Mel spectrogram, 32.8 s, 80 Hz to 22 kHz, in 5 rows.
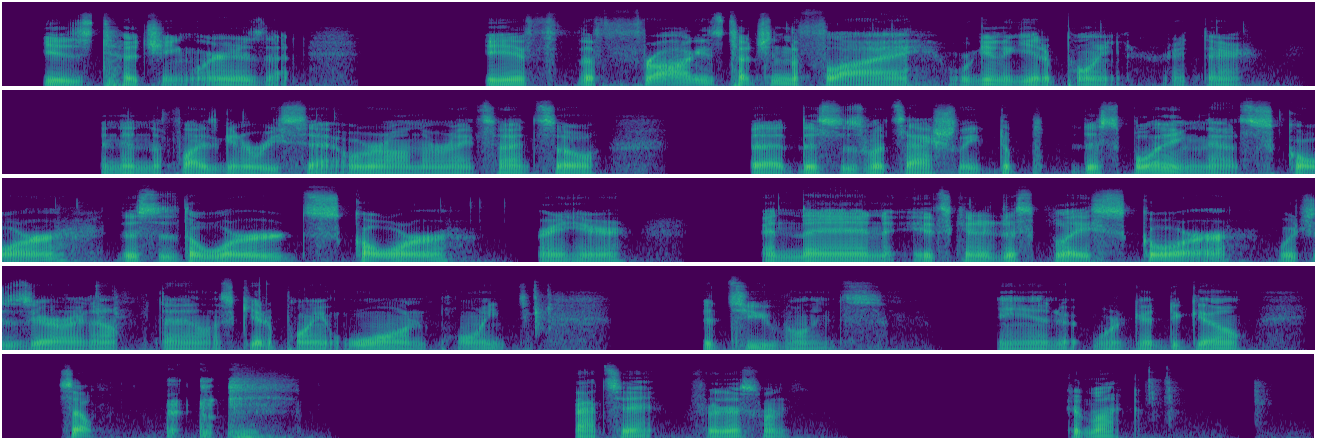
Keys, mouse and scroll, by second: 3.2 click, 4.3 click, 5.5 click, 6.6 click, 11.3 click, 13.4 click, 15.3 click, 17.8 click, 20.1 Up, 22.3 Up, 24.5 click.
